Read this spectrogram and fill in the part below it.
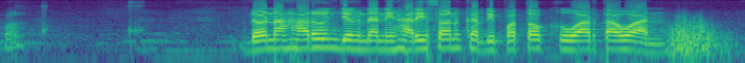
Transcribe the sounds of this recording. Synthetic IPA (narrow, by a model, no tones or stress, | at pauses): dɔnaɦaɾund͡ʒɨŋdaniɦaɾisɔnkɨrdipɔt̪ɔkuwart̪awan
